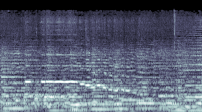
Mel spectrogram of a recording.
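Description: Symphony orchestra playing classical music, bowed strings to the fore, with a melody that falls in a descending run through the middle.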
